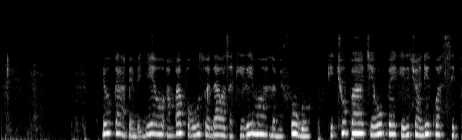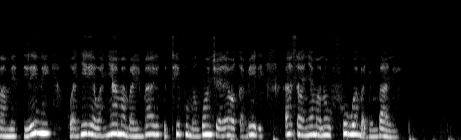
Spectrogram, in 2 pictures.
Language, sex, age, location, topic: Swahili, female, 36-49, Dar es Salaam, agriculture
